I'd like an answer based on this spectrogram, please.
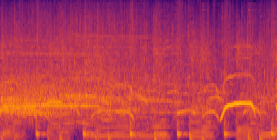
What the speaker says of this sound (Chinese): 掌声欢迎毛豆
